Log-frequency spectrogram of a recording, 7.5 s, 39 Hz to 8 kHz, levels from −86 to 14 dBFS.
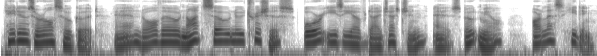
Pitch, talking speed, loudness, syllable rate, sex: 135 Hz, 145 wpm, -18 LUFS, 4.6 syllables/s, male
